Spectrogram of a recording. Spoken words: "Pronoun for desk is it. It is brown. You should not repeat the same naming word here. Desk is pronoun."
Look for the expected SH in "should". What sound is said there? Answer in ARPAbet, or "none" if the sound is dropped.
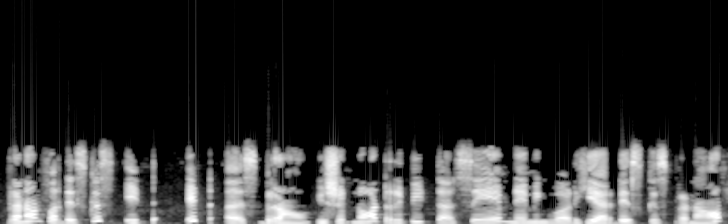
SH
